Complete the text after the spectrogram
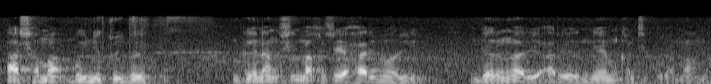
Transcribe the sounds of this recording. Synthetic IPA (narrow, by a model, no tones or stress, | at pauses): asamabujnikʰɾɯjbɯ | ɡɯnaŋsinmakʰaseɦaɾimuaɾi | ndɯɾɯŋaɾiaɾɯnemkʰantʰikʰɯɾamama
